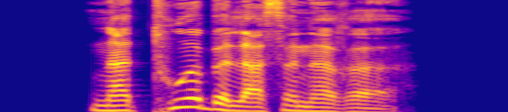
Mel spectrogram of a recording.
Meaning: inflection of naturbelassen: 1. strong/mixed nominative/accusative feminine singular comparative degree 2. strong nominative/accusative plural comparative degree
- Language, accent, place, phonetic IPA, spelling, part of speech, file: German, Germany, Berlin, [naˈtuːɐ̯bəˌlasənəʁə], naturbelassenere, adjective, De-naturbelassenere.ogg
